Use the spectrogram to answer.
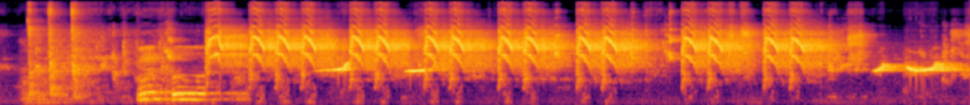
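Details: Caged rose-ringed parakeets, two birds talking to each other: a continuous run of fast harsh grating squawks with short whistled upslurs mixed in, preceded by clicks and a low voiced sound.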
